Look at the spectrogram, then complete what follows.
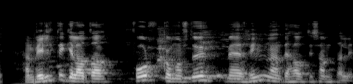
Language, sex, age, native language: Icelandic, male, 40-49, Icelandic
